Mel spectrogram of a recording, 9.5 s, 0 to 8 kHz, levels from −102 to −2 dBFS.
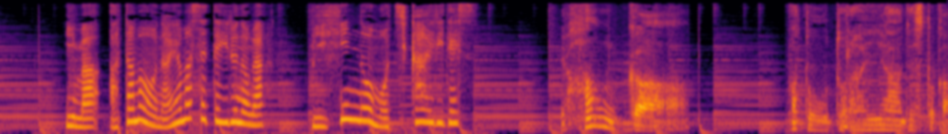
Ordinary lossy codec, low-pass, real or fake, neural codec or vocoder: MP3, 48 kbps; 7.2 kHz; real; none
